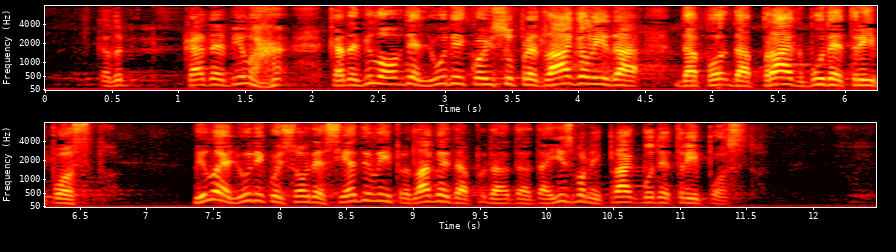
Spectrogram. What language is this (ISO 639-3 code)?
hrv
